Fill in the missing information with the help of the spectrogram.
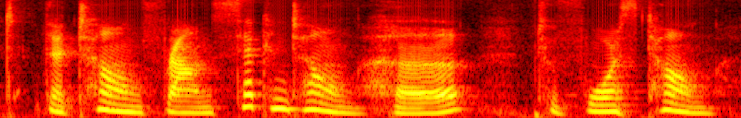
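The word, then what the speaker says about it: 和: Whether you're mixing to make it stick or not, H is the only pronunciation used.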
